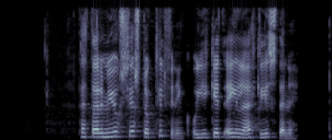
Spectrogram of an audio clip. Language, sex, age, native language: Icelandic, female, 40-49, Icelandic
